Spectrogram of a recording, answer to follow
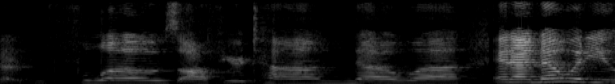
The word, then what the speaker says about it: Noah: with hall noah hall there's a pause there when you say noah it's small but it's there noah you have to like kind of pause in the middle to get the other syllable out and i just don't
